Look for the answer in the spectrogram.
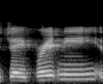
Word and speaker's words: J Brytni: This is Jay Brittany. It's spelled J-B-R-Y-T-N-I.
